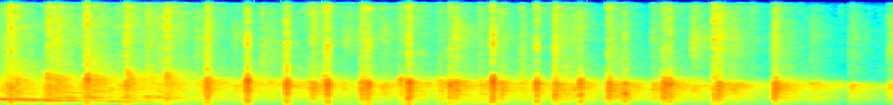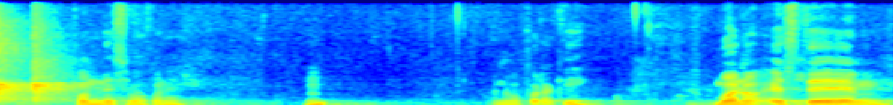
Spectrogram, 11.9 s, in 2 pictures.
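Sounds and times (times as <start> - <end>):
audience applause: 0.0 - 6.4
speech: 6.5 - 7.4, 8.0 - 8.3, 9.2 - 11.8.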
